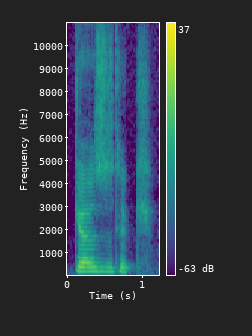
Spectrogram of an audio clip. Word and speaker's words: gözlük: Gül, gül, söz, söz, gökyüzü, gökyüzü, gözlük, gözlük, görüntü, görüntü. See how everything is at the front.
